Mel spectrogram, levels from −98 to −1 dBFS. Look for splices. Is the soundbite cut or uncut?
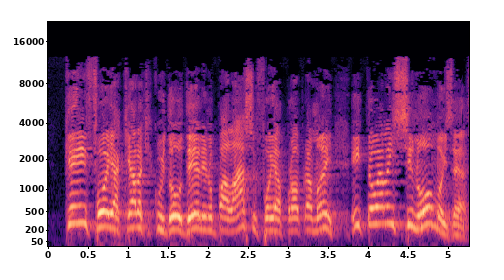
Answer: uncut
